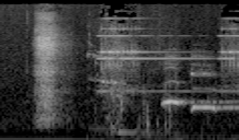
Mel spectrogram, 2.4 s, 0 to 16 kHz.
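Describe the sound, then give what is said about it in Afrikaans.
A brief breathy whoosh gives way to a phone ringing with a call at 6 in the evening, its electronic ringtone playing a short sequence of bright, sustained tones at moderate volume, with no talking. “Dis mos 'n foon.”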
